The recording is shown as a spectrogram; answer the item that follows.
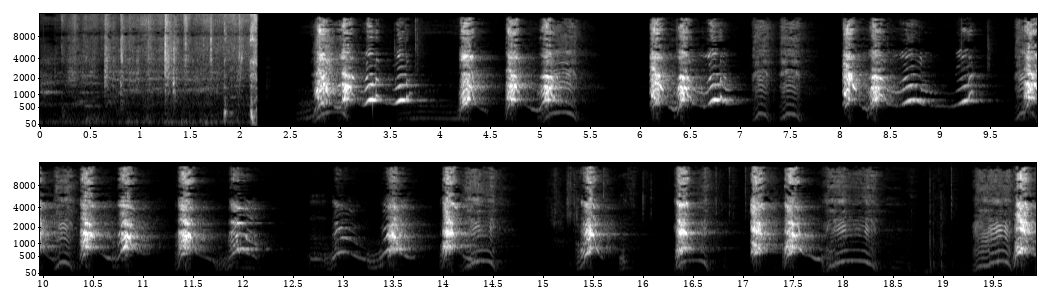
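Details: Pet dachshund, a sausage dog, barking persistently in rapid volleys of two or three sharp yaps, continuing steadily with brief pauses, after a short stretch of rustling handling noise at the start.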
